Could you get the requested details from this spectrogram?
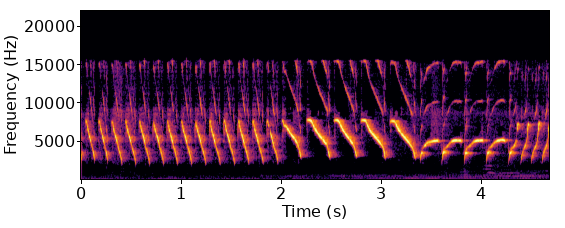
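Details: Russian canary flute song for training: a quick series of falling whistled notes, about four per second, slowing into longer descending whistles, then rapid chips at the end.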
